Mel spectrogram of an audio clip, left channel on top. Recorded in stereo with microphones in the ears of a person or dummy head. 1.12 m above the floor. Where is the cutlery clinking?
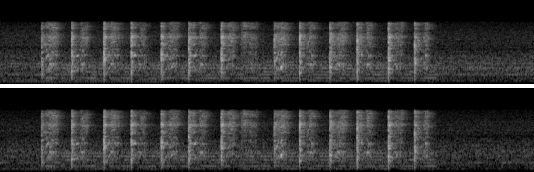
5° left (ahead or behind).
